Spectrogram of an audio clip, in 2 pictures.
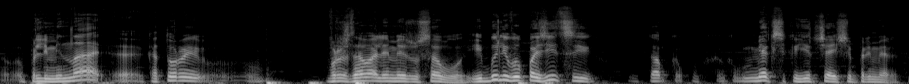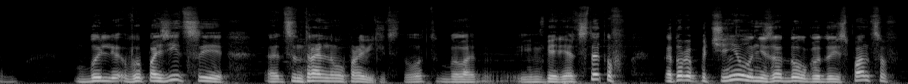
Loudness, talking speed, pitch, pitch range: -25 LUFS, 95 wpm, 145 Hz, 125-165 Hz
